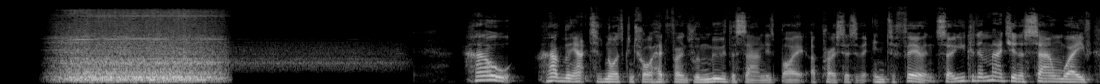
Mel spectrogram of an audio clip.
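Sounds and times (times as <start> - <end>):
loud steady machinery roar with a deep rumble: 0.4 - 2.4
speech: 4.7 - 11.0.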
